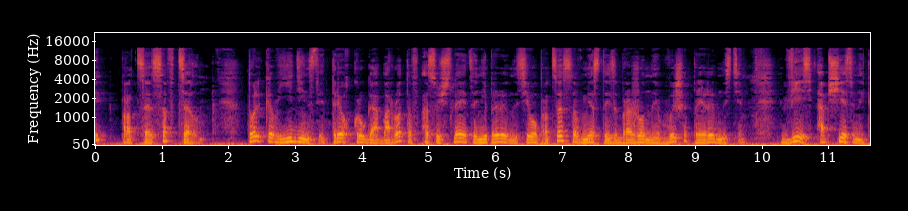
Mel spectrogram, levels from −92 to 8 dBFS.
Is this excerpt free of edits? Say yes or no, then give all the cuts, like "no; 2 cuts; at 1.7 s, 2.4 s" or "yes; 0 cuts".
yes; 0 cuts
